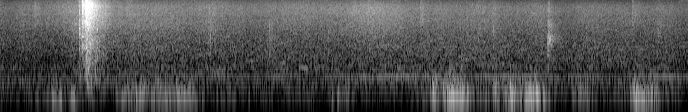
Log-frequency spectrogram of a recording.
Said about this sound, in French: La grande porte à la poupe qui se referme, cadenassant nos libertés vis-à-vis de la terre ferme pour quelques heures.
